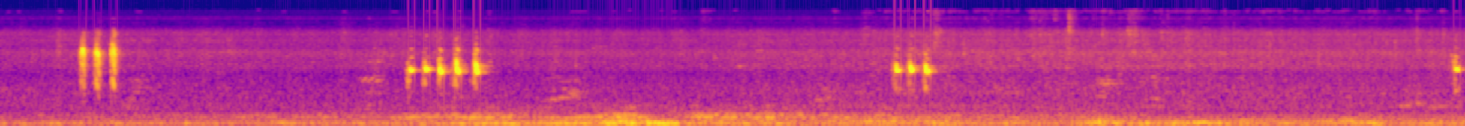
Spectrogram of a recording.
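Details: Yellow-vented bulbul (Pycnonotus goiavier), song.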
